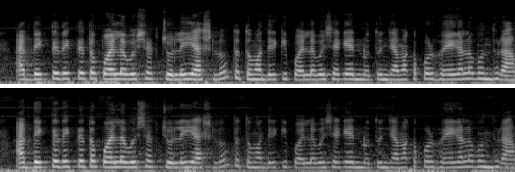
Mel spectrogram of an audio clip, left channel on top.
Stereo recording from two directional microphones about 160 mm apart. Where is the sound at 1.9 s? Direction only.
40° left (ahead or behind).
